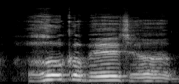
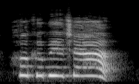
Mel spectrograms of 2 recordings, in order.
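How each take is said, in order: First: Slow, drawn-out auntie voice at normal pitch; Auntie Pat voice. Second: High, loud pushy auntie plea; Auntie Pat voice. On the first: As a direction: lean on each word like a pushy auntie. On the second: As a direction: push it like a bossy auntie. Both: Retold or imitated. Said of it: "In my Auntie Pat voice".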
